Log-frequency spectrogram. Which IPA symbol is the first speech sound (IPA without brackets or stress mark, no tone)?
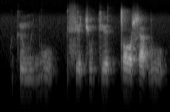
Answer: kʲ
